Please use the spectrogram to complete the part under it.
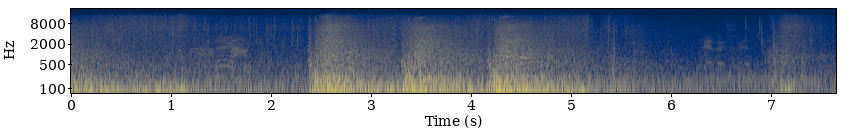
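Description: Fireball explosions in The Elder Scrolls V: Skyrim, several heavy roaring bursts in quick succession that swell and fade, loud over a constant noisy game backdrop.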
